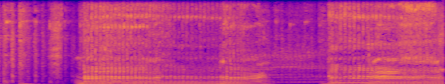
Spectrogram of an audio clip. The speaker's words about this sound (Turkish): Dudakları ısırıyor muyuz ilk başta? Dudakları ısırmıyoruz. Tamam. Önce dudakları titreştiriyoruz.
